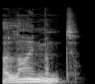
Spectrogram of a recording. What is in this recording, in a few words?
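"alignment", British English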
